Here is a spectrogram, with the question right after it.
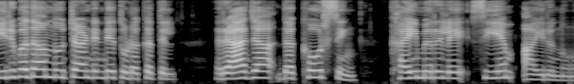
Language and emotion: Malayalam, neutral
